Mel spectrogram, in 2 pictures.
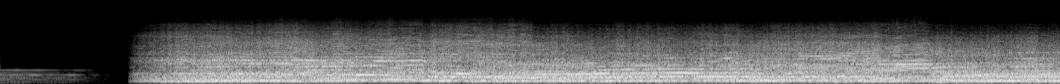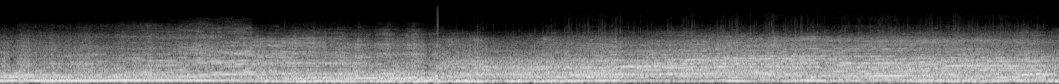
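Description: A pack of banger racing cars racing together at full throttle, several engines revving at once so that their pitches overlap and rise and fall. The sound cuts in suddenly just over a second in.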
